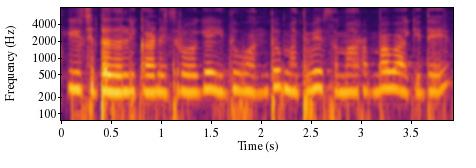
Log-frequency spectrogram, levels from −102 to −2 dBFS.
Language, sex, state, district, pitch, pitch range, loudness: Kannada, female, Karnataka, Koppal, 255 Hz, 250-280 Hz, -19 LUFS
